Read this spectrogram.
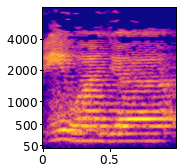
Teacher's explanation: Jadi dibacanya iwaja, maka ja 2 harakat itu dinamakan mad iwad.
